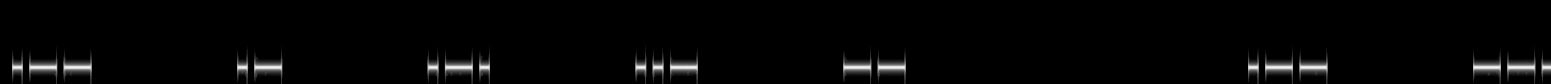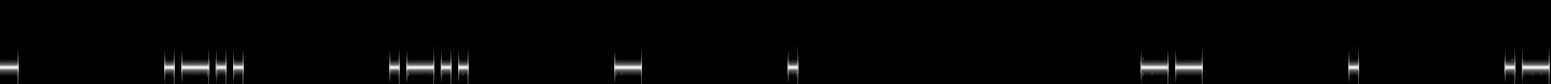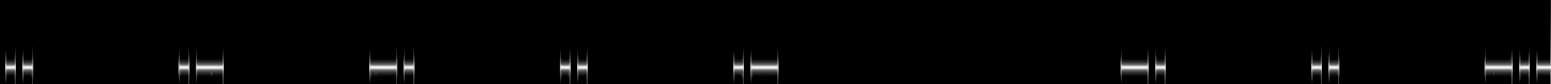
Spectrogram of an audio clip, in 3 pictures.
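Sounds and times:
CW Morse code beeps: 0.2s - 0.9s, 2.4s - 2.8s, 4.3s - 4.8s, 6.4s - 7.0s, 8.4s - 9.1s, 12.5s - 13.3s, 14.8s - 15.7s, 17.2s - 18.0s, 19.5s - 20.2s, 21.7s - 22.0s, 26.9s - 27.6s, 30.6s - 31.4s, 32.8s - 33.3s, 34.7s - 35.2s, 36.6s - 36.9s, 38.4s - 38.8s, 42.2s - 42.7s, 44.2s - 44.5s, 45.9s - 46.5s.

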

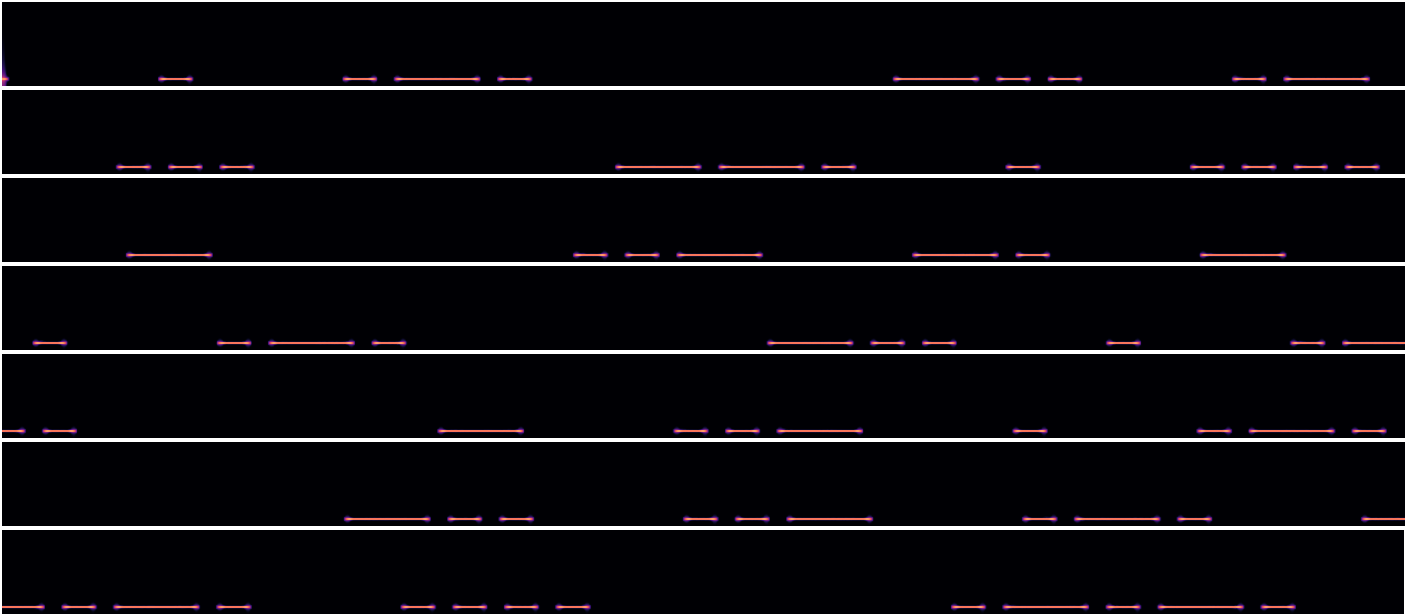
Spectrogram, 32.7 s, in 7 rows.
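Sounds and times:
CW Morse code beeps: 0.0s - 1.8s, 3.0s - 5.5s, 6.8s - 10.1s, 11.3s - 13.6s, 14.8s - 15.4s, 16.6s - 17.8s, 18.4s - 19.0s, 20.2s - 23.4s, 24.6s - 30.0s, 31.2s - 32.4s.

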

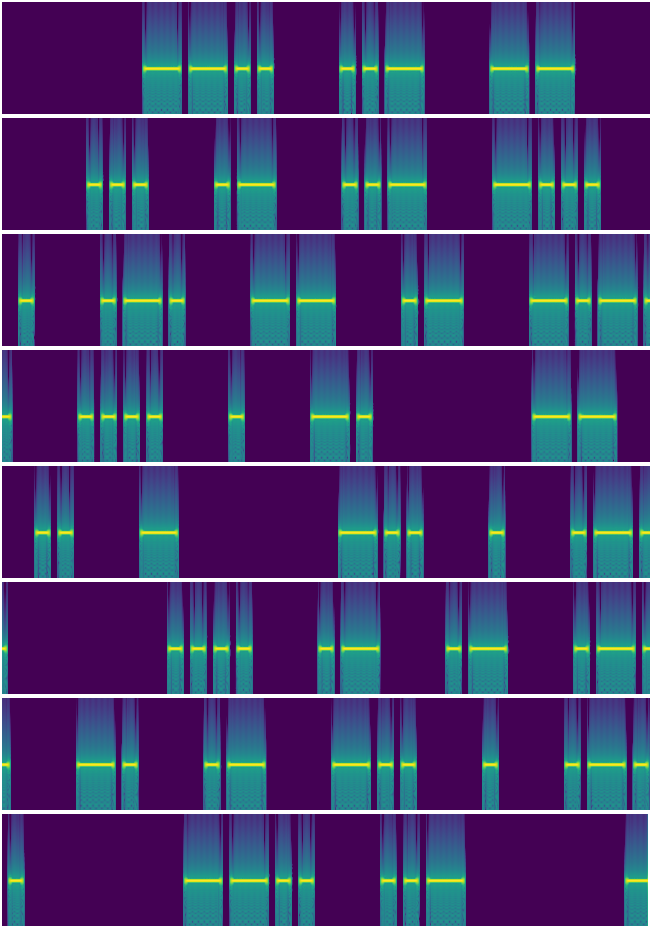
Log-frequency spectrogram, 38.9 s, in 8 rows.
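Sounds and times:
CW Morse code beeps: 1.1s - 4.3s, 5.5s - 12.2s, 12.8s - 15.8s, 16.9s - 17.4s, 18.6s - 20.8s, 22.0s - 24.4s, 25.6s - 34.2s, 35.4s - 37.6s.

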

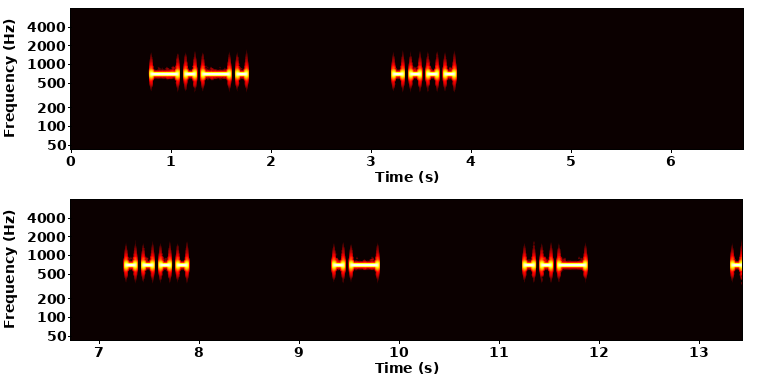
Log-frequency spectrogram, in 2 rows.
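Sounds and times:
CW Morse code at tempo 70: 0.8s - 1.8s, 3.2s - 3.9s, 7.3s - 7.9s, 9.4s - 9.8s, 11.3s - 11.9s.

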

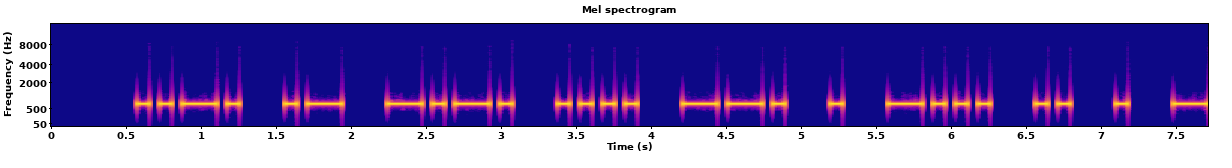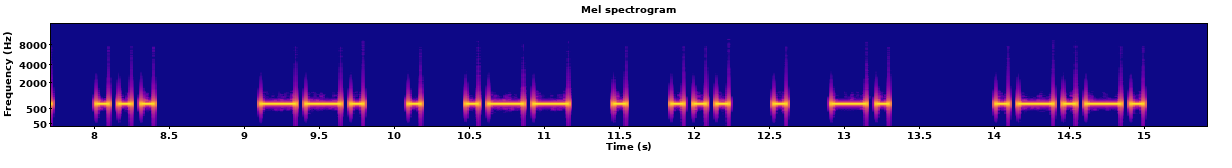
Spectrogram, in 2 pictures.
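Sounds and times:
CW Morse code beeps: 0.6s - 6.8s, 7.5s - 8.4s, 9.1s - 11.2s, 11.8s - 13.4s, 14.1s - 15.0s.

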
